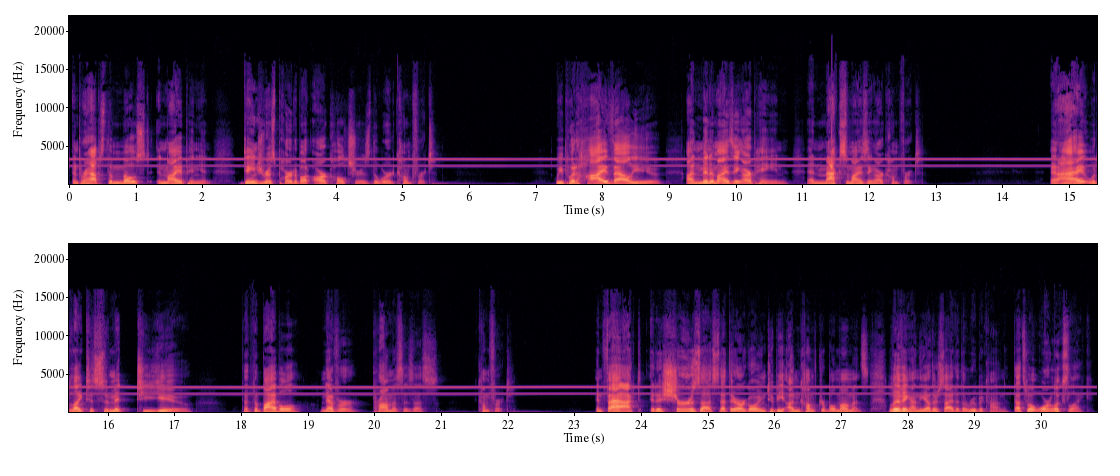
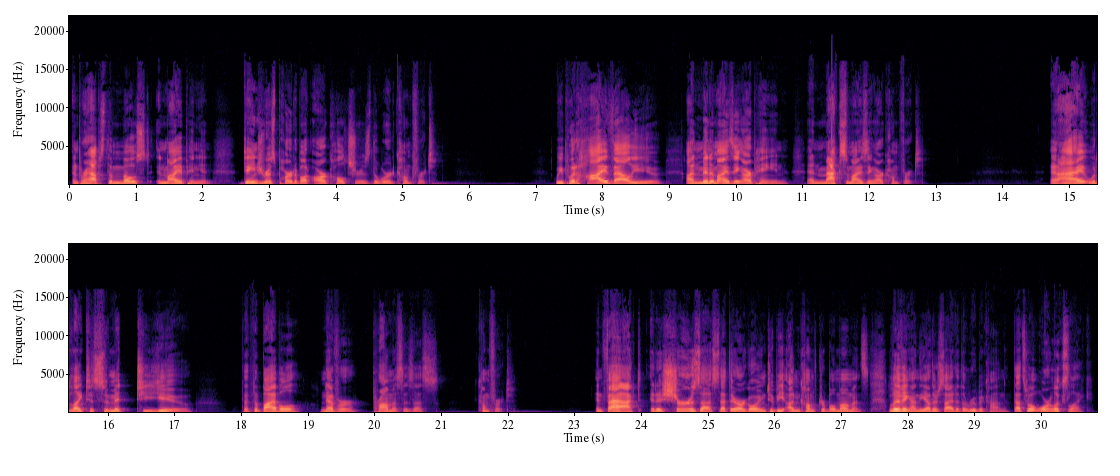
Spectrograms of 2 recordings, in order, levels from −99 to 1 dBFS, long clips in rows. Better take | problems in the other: second | high-pitched whine; noticeable; throughout; 3.5 kHz, 20 dB below the speech

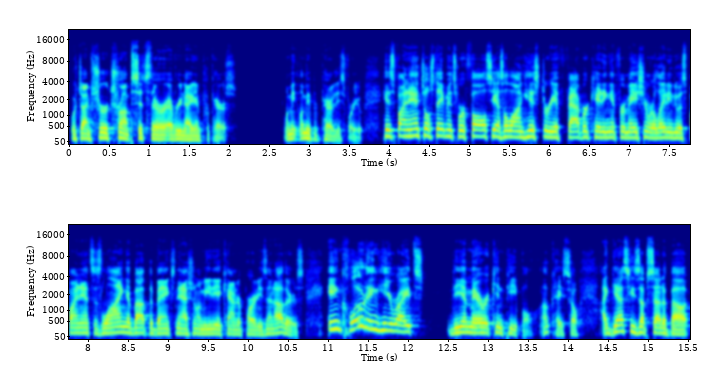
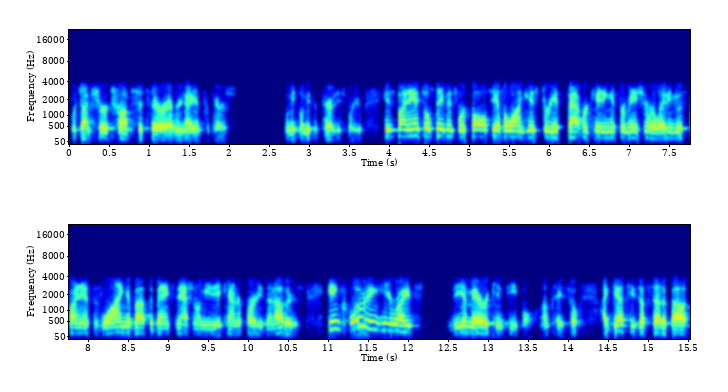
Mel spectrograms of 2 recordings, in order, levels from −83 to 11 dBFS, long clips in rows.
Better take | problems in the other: first | phone-call audio; poor line

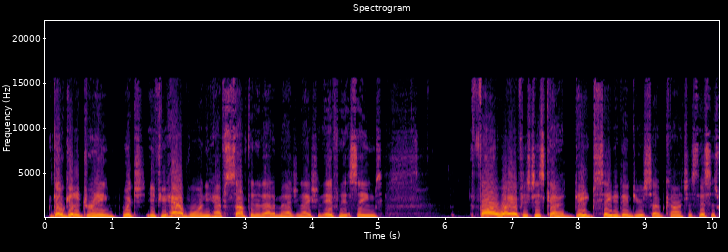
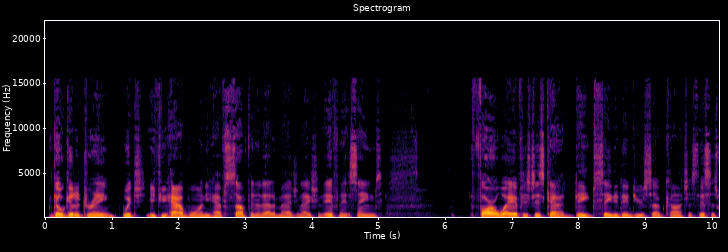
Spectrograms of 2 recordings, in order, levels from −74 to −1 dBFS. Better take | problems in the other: second | distortion; heavy; 6 dB below the speech

